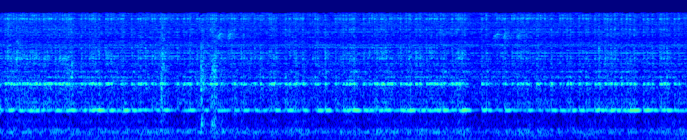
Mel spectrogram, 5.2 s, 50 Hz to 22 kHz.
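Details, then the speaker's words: Old thrift-store PC being powered up, with a roughly 27–30 GB hard drive detected. It gives a steady, loud high whine at one pitch with a faint hum underneath, a healthy spinning drive. "sounds like a Mac store to me how many of you guys are good at picking out hard drive manufacturers by their sound Mac stores are very loud generally"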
